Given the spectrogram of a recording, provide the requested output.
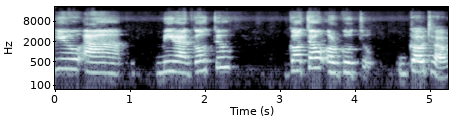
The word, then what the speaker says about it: Goto: Goto, rhymes with photo.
